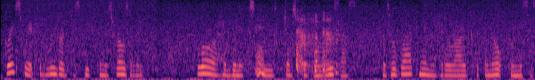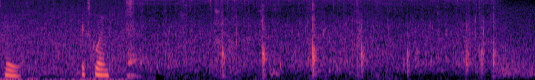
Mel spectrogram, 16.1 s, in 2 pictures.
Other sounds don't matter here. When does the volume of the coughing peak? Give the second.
5 s.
